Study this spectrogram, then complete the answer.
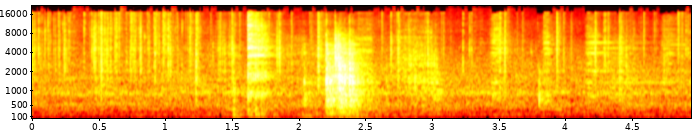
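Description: Leftover beef roast mixture scraped into a pan over melted cheese and spread around, giving a soft, close sizzle with a couple of scraping, stirring bursts and light clinks of a utensil.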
